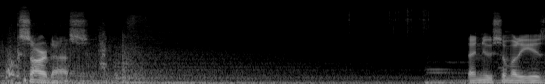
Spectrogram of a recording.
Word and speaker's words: Xardas: How Zardos is pronounced in the Polish version. Interesting. I did not know that. I know some people would probably try and call him Xardas.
